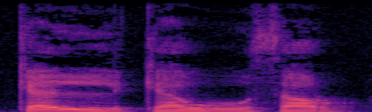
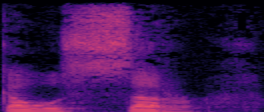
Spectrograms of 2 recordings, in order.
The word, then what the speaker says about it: الكوثر: There's no qaf in this, so make sure we pronounce a clear kaf sound. Thar, it is tha. So again, tip of the tongue and tip of the two upper front teeth. Tha sound, not kawsar.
